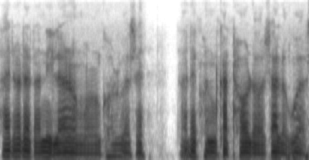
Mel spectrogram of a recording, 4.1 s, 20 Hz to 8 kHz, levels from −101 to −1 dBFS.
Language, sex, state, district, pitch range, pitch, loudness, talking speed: Assamese, male, Assam, Sonitpur, 85-100 Hz, 90 Hz, -22 LUFS, 175 wpm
